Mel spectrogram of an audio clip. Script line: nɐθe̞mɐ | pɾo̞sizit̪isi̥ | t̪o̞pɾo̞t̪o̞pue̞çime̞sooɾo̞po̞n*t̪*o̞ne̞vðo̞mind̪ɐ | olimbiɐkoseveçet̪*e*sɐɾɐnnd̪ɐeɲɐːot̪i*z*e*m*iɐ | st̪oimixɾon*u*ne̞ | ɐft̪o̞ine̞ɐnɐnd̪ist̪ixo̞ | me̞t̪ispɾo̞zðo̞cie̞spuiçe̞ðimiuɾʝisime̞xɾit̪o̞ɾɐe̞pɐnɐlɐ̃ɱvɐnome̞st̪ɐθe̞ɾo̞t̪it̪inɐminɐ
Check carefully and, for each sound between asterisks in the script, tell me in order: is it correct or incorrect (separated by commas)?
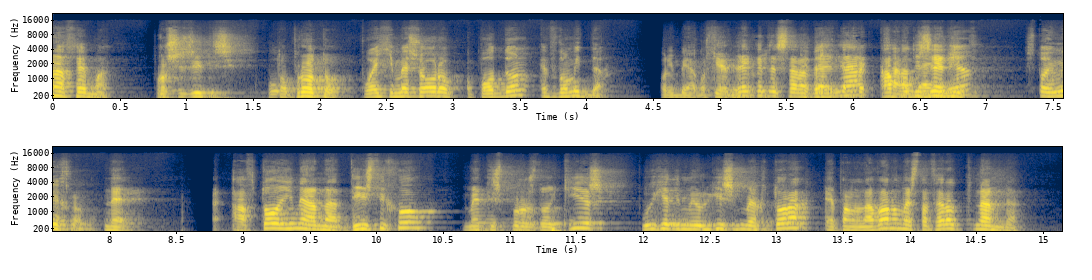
incorrect, correct, correct, incorrect, incorrect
